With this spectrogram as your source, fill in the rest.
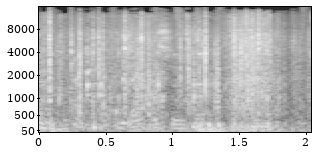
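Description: Cables rustle as hands shift them.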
